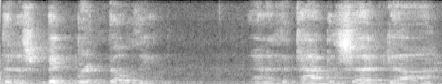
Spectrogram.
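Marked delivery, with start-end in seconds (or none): none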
